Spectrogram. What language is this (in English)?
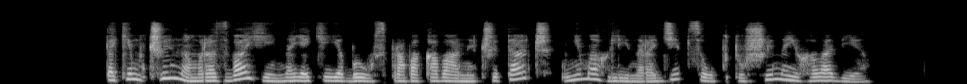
Belarusian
